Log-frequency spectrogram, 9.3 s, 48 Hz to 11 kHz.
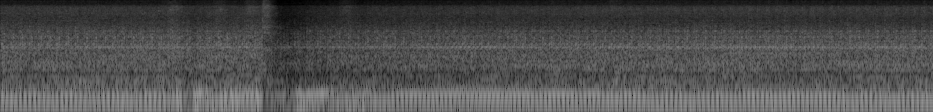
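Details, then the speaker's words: Ford-built M151A2 military jeep, 141.5 cubic inch engine, stored 20 years, oil pressure gauge pegged: idles with a loose, uneven diesel-like knock of three to four beats per second over a low rumble; owner suspects pistons or rods, not valve train. "It's down here, pistons, rods, I don't know. It sounded awful, terrible."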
